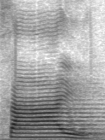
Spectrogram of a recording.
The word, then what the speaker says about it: ทราย: นั่น เอง นะ คะ รูป เป็น ทอ แต่ ออก เสียง เป็น ซอ นะ คะ คำ นี้ จึง งาน ว่า ทราย ทราย ทราย ทราย สระ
